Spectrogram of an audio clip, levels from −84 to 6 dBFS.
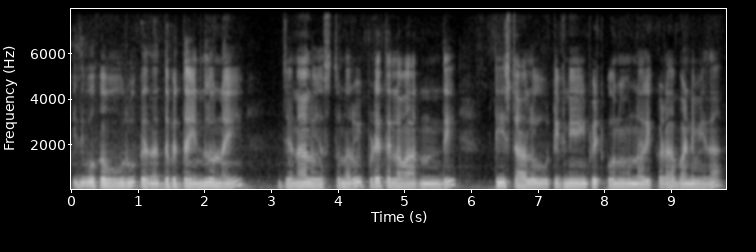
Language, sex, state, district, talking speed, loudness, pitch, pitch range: Telugu, male, Telangana, Nalgonda, 115 wpm, -18 LUFS, 155 Hz, 145-165 Hz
